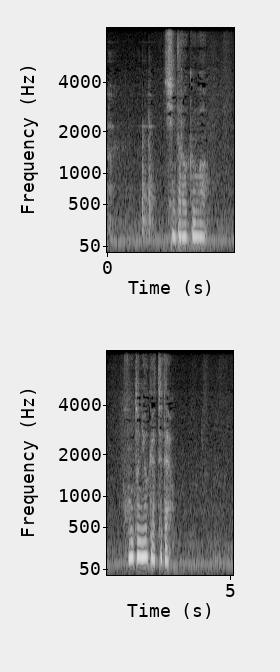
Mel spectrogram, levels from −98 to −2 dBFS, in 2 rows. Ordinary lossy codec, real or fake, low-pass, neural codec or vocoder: none; real; none; none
